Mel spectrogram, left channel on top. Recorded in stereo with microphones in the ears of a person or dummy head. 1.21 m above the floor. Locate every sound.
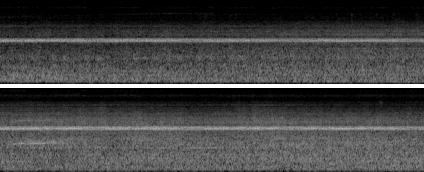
0.0 s an insect: 40° left (ahead or behind), 7.5 m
